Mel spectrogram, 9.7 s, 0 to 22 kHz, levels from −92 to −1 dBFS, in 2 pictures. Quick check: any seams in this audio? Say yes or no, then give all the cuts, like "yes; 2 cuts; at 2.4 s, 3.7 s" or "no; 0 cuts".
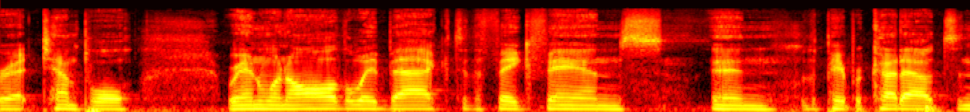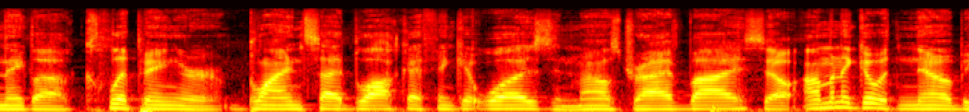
yes; 3 cuts; at 4.0 s, 5.0 s, 8.0 s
